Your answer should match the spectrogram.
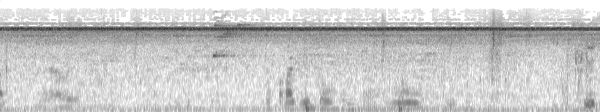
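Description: Steady, high-pitched drone of insects in the forest, one unbroken tone throughout.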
